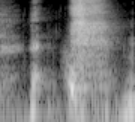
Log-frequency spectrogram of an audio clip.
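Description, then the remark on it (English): A single sharp sneeze bursts out, a quick intake of breath followed by a loud, hissy expulsion that trails off in under a second. “bless you.”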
